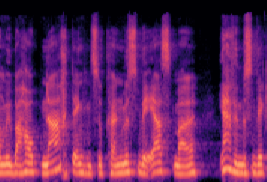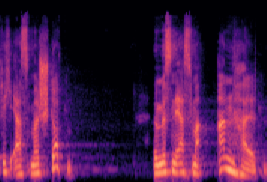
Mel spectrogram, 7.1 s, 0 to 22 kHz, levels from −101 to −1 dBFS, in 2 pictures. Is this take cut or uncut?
uncut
